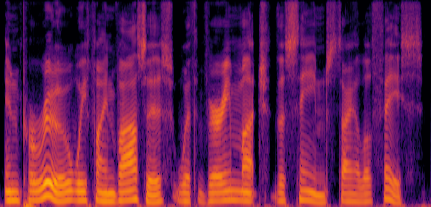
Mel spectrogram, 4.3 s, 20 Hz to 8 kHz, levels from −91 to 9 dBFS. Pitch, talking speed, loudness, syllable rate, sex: 120 Hz, 180 wpm, -19 LUFS, 4.1 syllables/s, male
